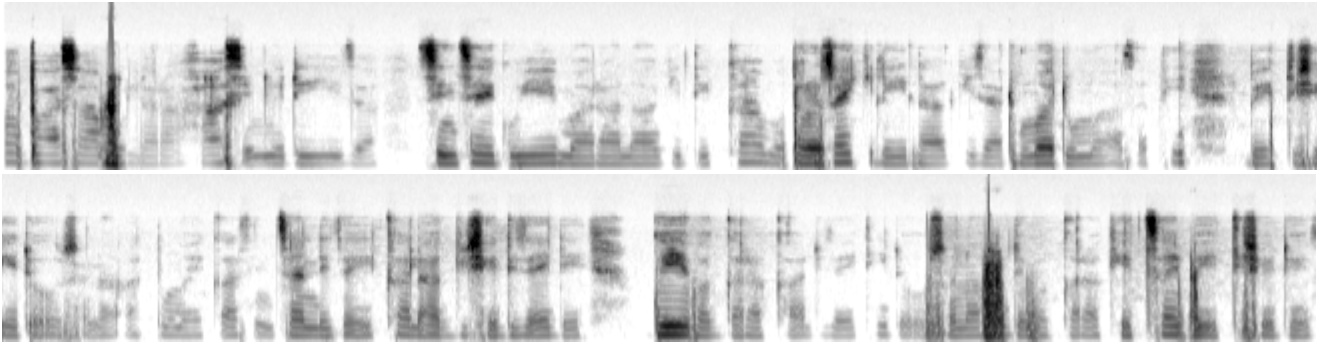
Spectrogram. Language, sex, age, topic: Gamo, male, 18-24, government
